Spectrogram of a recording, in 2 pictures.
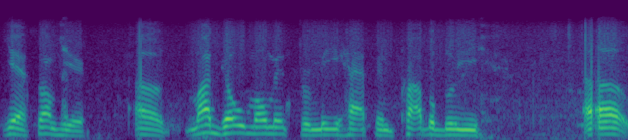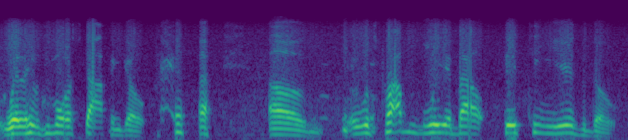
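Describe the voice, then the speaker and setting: A man's voice: medium pitch, slow, husky. A middle-aged man, a stage actor, giving a candid, reflective interview answer as a guest. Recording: tinny phone-like online call.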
